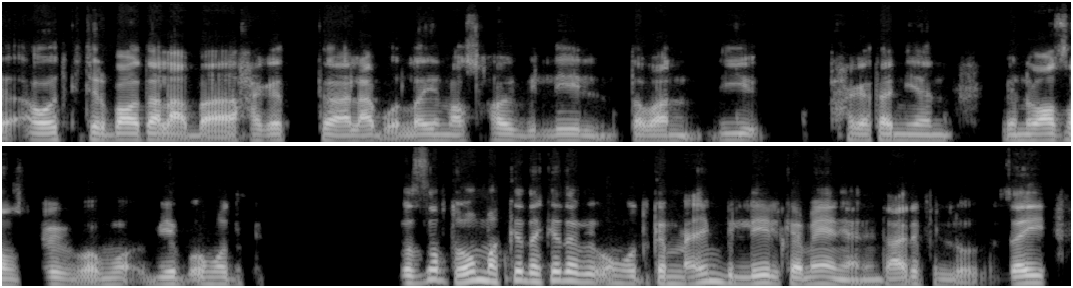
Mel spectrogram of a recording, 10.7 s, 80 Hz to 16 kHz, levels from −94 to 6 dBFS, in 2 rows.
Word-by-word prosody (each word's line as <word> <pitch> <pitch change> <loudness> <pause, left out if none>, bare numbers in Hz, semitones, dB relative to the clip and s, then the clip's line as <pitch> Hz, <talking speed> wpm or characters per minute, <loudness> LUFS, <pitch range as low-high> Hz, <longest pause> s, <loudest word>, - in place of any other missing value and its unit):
أوقات 125 +1 +4
كتير - - -2
باقعد 125 -1 +6
ألعب - - +5
بقى - - +4
حاجات - - -2 0.2
ألعاب 105 +1 +3
أونلاين 115 0 -1
مع 110 -1 -1
صحابي 115 +1 -1
بالليل 105 +1 -6
طبعًا 110 0 0
دي 120 -1 -8 0.3
حاجة - - -3
تانية 115 -1 -1 0.4
لأن 115 - -4
معظم 120 0 +4
أصحابي 120 +3 -5
بيبقوا - - -2 0.2
مت - - -18
بيبقوا 125 0 -1
م - - -16 0.9
بالضبط 180 +8 0
همّ 180 -1 +6
كده، 175 0 +2
كده 190 +1 +3
بيبقوا 160 -4 -3
متجمعين 135 +5 -1
بالليل 145 0 +1
كمان 130 -1 +2
يعني 100 - -5
أنت 100 +2 -6
عارف 120 +3 +1 0.4
زي 140 +2 +5
125 Hz, 190 wpm, -25 LUFS, 115-140 Hz, 0.9 s, باقعد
